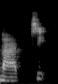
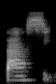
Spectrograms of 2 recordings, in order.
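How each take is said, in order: First: It has an n start and a c sound. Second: It has a t start and an s sound. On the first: "nah masih oke okay, ya, karena N-nya benar" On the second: "dia jawabnya tasi"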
